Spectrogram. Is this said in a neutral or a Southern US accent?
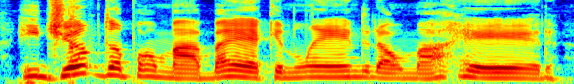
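Southern. It is said in a Southern US accent.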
